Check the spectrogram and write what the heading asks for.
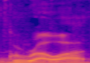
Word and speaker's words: Grohe: The company is called Groa. It's spelled G-R-O-H-E.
